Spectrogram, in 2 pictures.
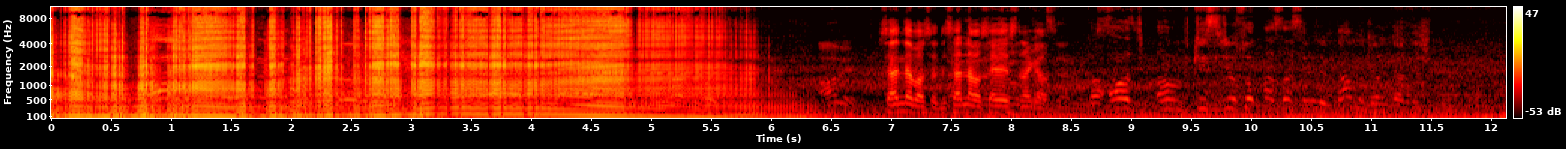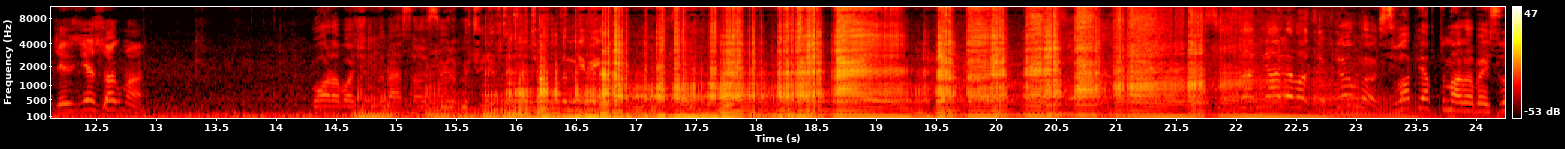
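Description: A car engine revs hard and roars through a loud exhaust.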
